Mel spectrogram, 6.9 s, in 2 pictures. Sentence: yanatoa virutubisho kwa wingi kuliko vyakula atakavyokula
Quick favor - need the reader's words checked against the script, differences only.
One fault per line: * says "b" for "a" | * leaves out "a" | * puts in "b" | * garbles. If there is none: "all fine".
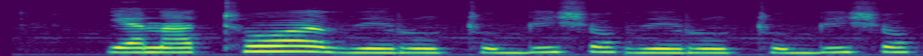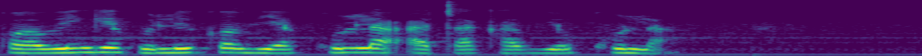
* puts in "virutubisho"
